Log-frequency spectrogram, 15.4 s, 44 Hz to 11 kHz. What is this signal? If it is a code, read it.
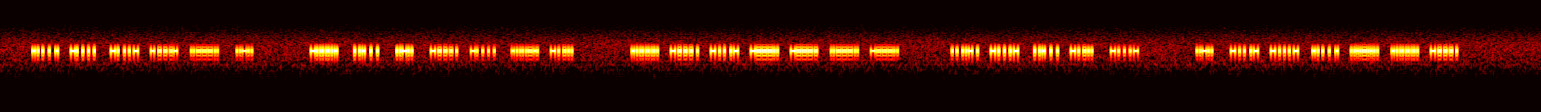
Hellschreiber (Feld-Hell, 122.5 baud), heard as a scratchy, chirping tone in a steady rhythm, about 900 Hz, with fading. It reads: VLWASI DYIPLGK CFMEBSE JHYKH IMNVZCP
